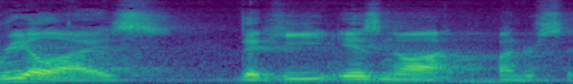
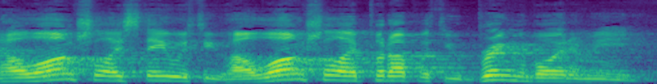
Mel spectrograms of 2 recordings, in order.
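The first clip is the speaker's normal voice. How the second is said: loud, raised-pitch exasperated rebuke; ticked off; 4 semitones higher, 9 dB louder than usual. Acted. Jesus to the unbelieving crowd, angry outburst. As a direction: act out an angry outburst at full voice. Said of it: "sounds really ticked off".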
